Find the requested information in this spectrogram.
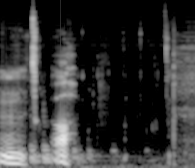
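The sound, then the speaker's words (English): Sipping young vintage port wine from a glass: a brief voice is followed by a short, wet slurping sip and faint mouth sounds, then a soft click near the end. “Oh, actually, I'll just take a sip, excuse me.”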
